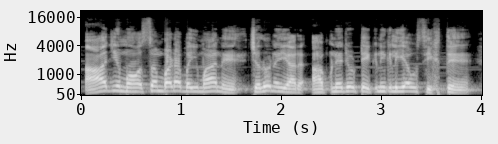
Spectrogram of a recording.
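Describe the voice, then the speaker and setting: A man's voice: sits high, moderate pace, dark tone, close to an everyday voice. A man voicing an evasive young woman adventurer. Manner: dodges questions, changes the subject.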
